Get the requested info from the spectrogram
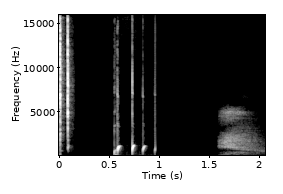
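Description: Sound effects of an animated like-button graphic: a sharp double click at the start, four quick pops rising in pitch about half a second in, then a short swoosh near the end.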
